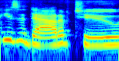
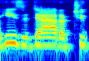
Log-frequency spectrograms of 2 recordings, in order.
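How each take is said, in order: First: It is said warmly, with affection. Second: It is said flatly, like stating plain facts. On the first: The speaker likes this person. The speaker calls it right. "you talk about them very fondly" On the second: The facts are simply being stated. The speaker calls it wrong. "I'm just stating facts"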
